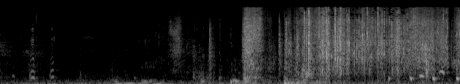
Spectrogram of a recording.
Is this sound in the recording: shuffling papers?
yes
